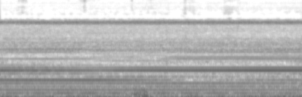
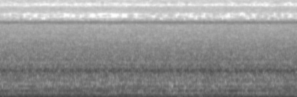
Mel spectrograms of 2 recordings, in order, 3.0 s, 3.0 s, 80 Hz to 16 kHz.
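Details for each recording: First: Shop fan made in 2003, about 20 years old, on low setting; steady electrical hum with strong buzz and no rising whoosh of blades; motor energized but rotor stalled, locking up instead of spinning. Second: 2003 shop fan that locked up and hummed without spinning, repaired by cleaning with a flammable liquid: steady even motor hum at high speed with smooth airflow rush, no scraping or grinding; fan spins freely.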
